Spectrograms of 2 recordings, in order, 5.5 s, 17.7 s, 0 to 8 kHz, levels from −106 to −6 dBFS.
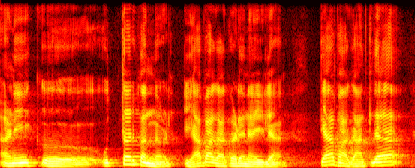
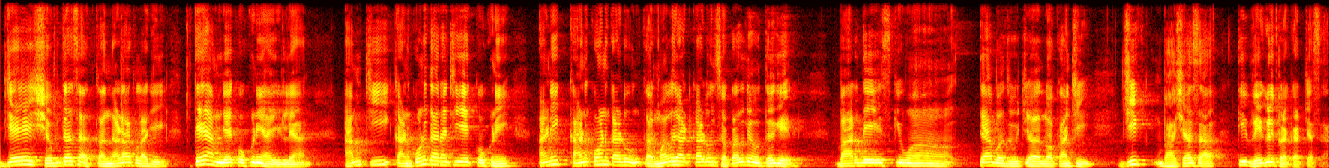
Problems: none marked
